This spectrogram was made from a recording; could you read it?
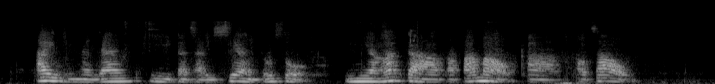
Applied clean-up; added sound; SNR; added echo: neural separator model SepFormer DNS4.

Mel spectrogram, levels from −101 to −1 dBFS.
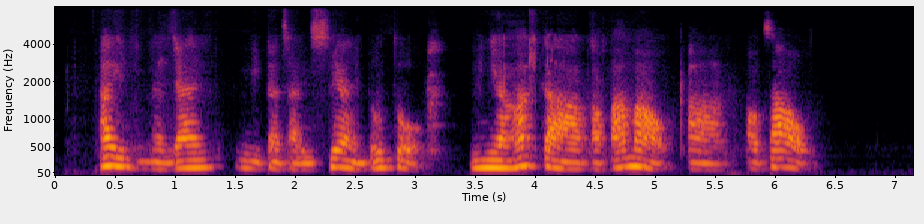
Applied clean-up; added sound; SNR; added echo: neural mask model DeepFilterNet 3.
